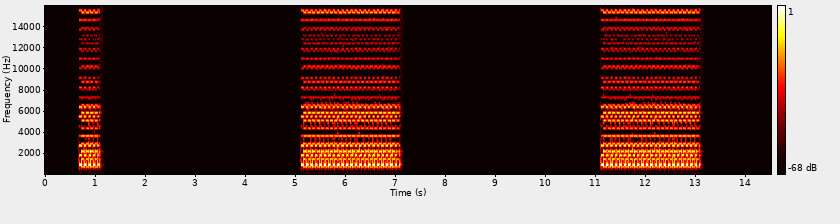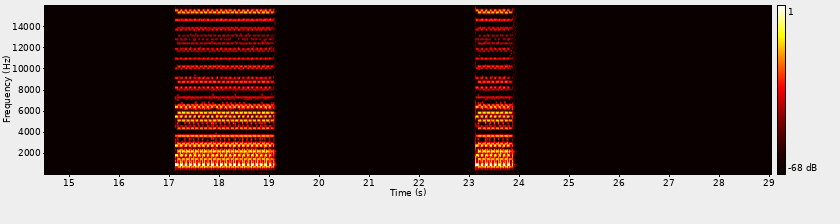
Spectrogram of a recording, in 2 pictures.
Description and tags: A Hotel Phone ring recorded with a shotgun mic into an H4N.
